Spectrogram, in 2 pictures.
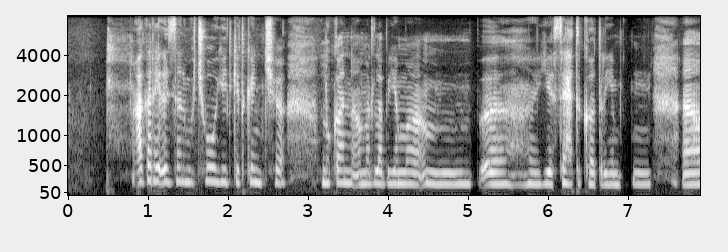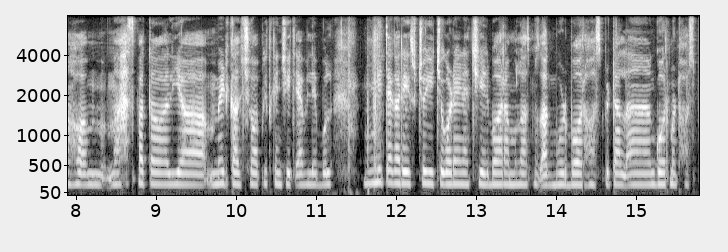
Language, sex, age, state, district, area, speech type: Kashmiri, female, 30-45, Jammu and Kashmir, Baramulla, rural, spontaneous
